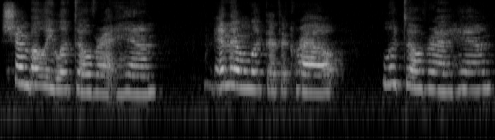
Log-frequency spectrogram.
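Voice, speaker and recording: A woman telling a children's fairy tale in an expressive, dramatic, improvised way. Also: high-pitched, slow pace, creaky. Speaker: storyteller. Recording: roomy echo, faint background noise.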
